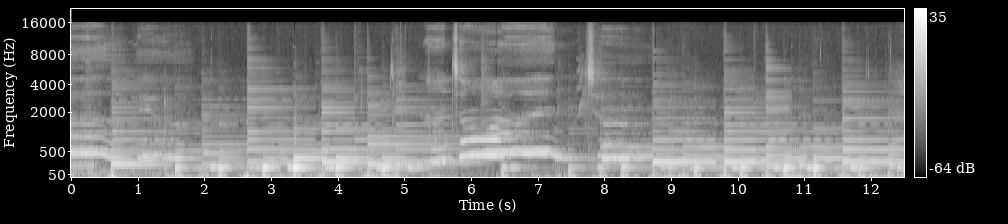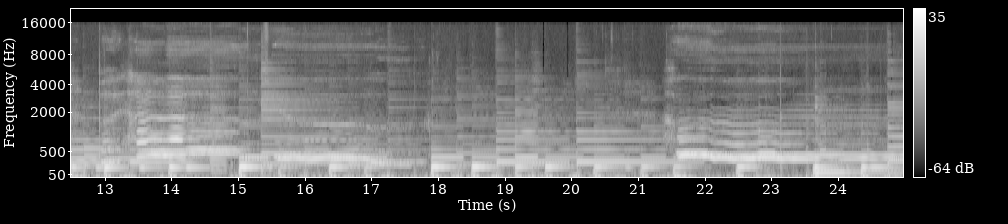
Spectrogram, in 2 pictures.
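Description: Acoustic guitar played with a capo, with a woman's voice singing or humming without clear words over it in a few long, gliding phrases.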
